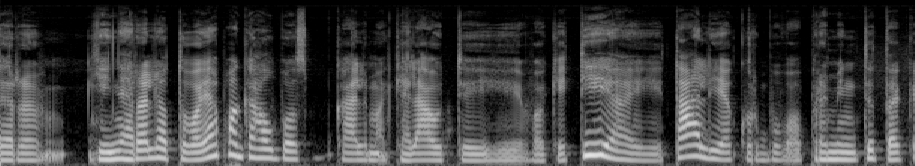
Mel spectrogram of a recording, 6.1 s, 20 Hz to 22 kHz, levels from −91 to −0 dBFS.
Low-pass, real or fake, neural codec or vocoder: 19.8 kHz; real; none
